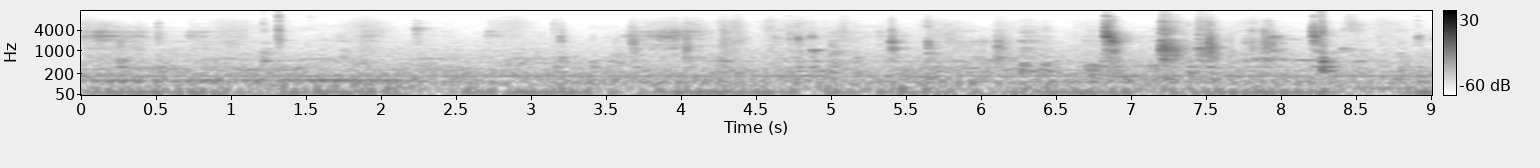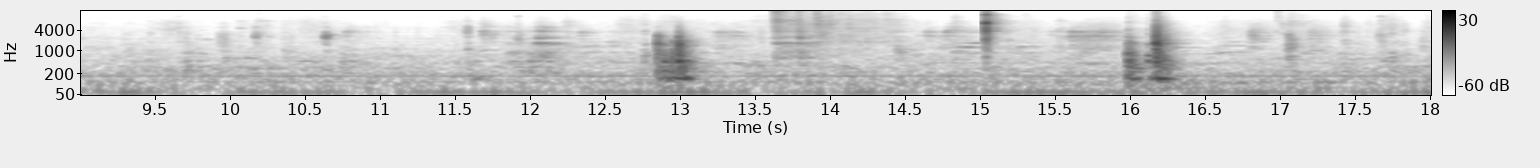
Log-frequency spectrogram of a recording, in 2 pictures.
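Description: Scattered small clicks and light metallic clinks of hands working at the wiring and parts inside an opened microwave oven and picking up multimeter test leads. Sharper clicks come in the last few seconds.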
